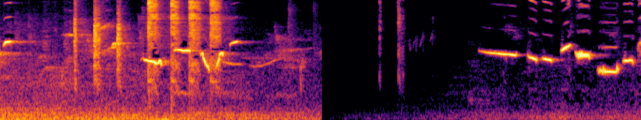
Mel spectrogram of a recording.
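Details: Female white-rumped shama calling to prompt the male to sing: a noisy first half with clicks and scattered chirps, a near-silent gap, then a quick run of clear, sweet whistled notes dropping and rising.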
